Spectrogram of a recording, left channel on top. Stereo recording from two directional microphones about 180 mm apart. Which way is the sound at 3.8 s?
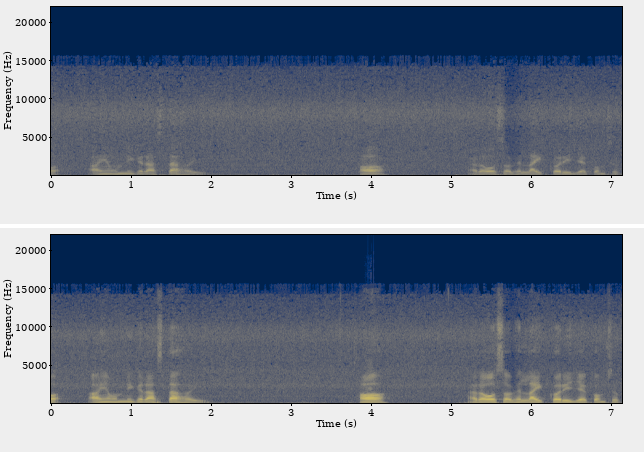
35° right (ahead or behind).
